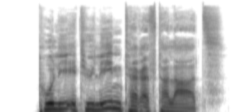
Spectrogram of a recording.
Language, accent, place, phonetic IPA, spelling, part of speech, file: German, Germany, Berlin, [poliʔetyˈleːnteʁeftaˌlaːt͡s], Polyethylenterephthalats, noun, De-Polyethylenterephthalats.ogg
- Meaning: genitive singular of Polyethylenterephthalat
